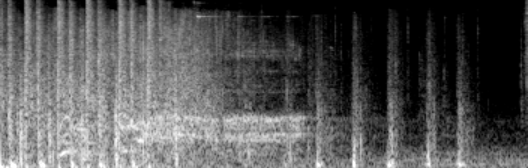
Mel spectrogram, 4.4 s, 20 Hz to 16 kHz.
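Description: An alien energy weapon in the video game Fallout 76 firing a burst of sharp shots, followed by several separate loud cracks with short gaps between them over game ambience.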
